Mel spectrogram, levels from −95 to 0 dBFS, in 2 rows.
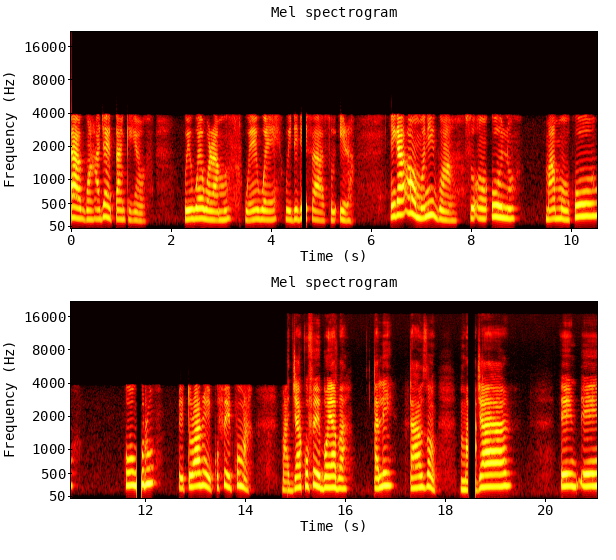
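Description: From the start up to 14.84 s the speech is dull and boxy, with nothing above about 3.8 kHz, and the background noise sits very low, roughly 55 dB under the signal. At 14.84 s the top end opens up with no gap and no real jump in level. That's likely an input switched to a poorer device, such as a headset's call profile or a cheaper mic, whose narrow band and own noise floor colour the first part before the better input takes over.

Three holes cut right through the sound. The first runs from 4.61 to 4.71 s and lasts about 85 ms, the second from 11.82 to 11.94 s at about 107 ms, and the third, the longest, from 18.45 to 18.62 s at about 149 ms. Each time the speech picks up further along as if it had kept playing underneath. The likely cause is a Bluetooth dropout, with packets arriving too late for the headphones and the output going silent until good ones came through.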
